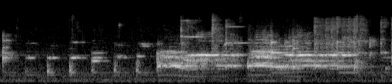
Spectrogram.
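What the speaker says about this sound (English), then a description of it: "Who can it be calling at my phone?" A phone ringtone plays clearly on its own, a run of short repeated electronic beeps that gives way to a longer, fuller chiming melody.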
